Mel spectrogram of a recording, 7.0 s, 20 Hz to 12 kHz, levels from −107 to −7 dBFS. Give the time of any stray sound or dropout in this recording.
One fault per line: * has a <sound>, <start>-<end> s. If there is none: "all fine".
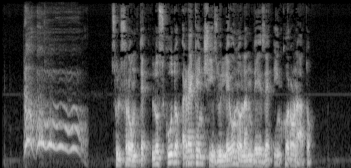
* has a bark, 0.4-1.8 s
